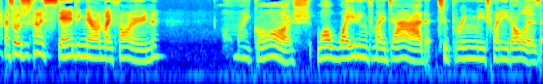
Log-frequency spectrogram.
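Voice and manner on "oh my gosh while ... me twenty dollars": ordinary talk, nothing marked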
